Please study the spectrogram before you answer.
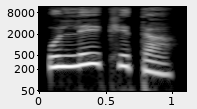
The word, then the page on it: ಉಲ್ಲಿಖಿತ: kannada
